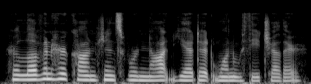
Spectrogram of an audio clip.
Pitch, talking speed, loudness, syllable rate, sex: 195 Hz, 250 wpm, -18 LUFS, 6.4 syllables/s, female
